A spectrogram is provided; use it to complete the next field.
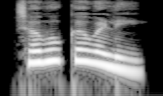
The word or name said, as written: ಚವುಕವಳಿ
